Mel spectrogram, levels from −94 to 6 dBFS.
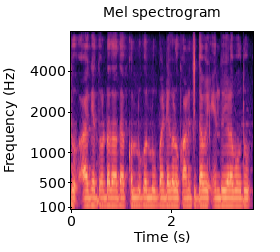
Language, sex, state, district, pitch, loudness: Kannada, male, Karnataka, Koppal, 125 Hz, -15 LUFS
